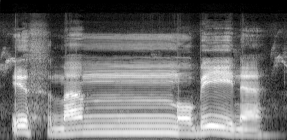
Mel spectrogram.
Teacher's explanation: تنوین کے بعد یرملون کا میم آئے، ادغام مع الغنہ ہوگا، گنہ کے ساتھ پڑھیں گے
